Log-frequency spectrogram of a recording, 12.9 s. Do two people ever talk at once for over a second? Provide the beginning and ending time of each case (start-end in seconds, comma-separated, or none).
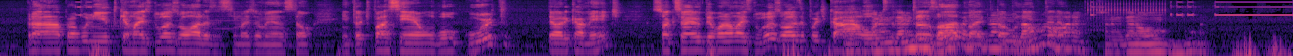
8.4-10.7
